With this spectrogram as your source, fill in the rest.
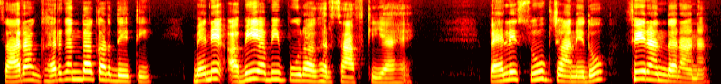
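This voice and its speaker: A woman's voice: fairly high pitch, measured pace, darkish tone, lightly acted. A woman voicing a curt, scornful daughter-in-law. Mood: irritated. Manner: curt and dismissive.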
